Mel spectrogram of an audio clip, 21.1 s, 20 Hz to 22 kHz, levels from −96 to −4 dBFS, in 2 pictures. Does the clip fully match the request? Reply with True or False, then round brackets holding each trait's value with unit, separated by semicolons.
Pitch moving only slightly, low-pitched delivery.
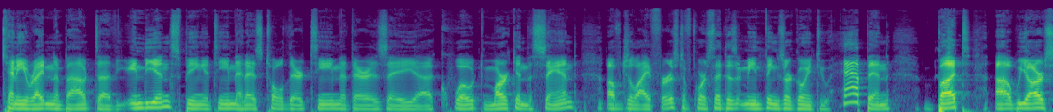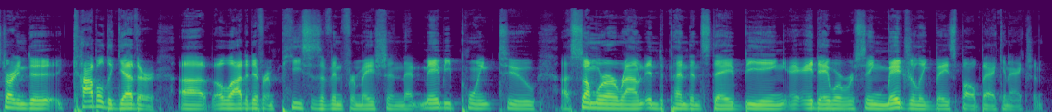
True (2.0 semitones; 110 Hz)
